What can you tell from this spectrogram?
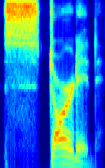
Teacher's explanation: Because the verb start ends with the t sound, it triggers our very first rule. We have to add that extra syllable.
